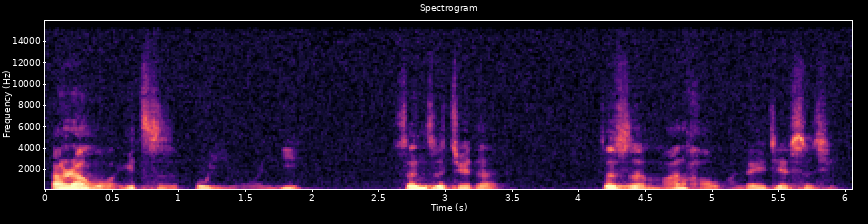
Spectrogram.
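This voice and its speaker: A man from Borneo, giving a prepared speech as an author in measured, halting short phrases. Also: fairly high pitch, darkish tone, a little hiss or hum, low-quality recording. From Borneo, Malaysia. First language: Chinese.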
